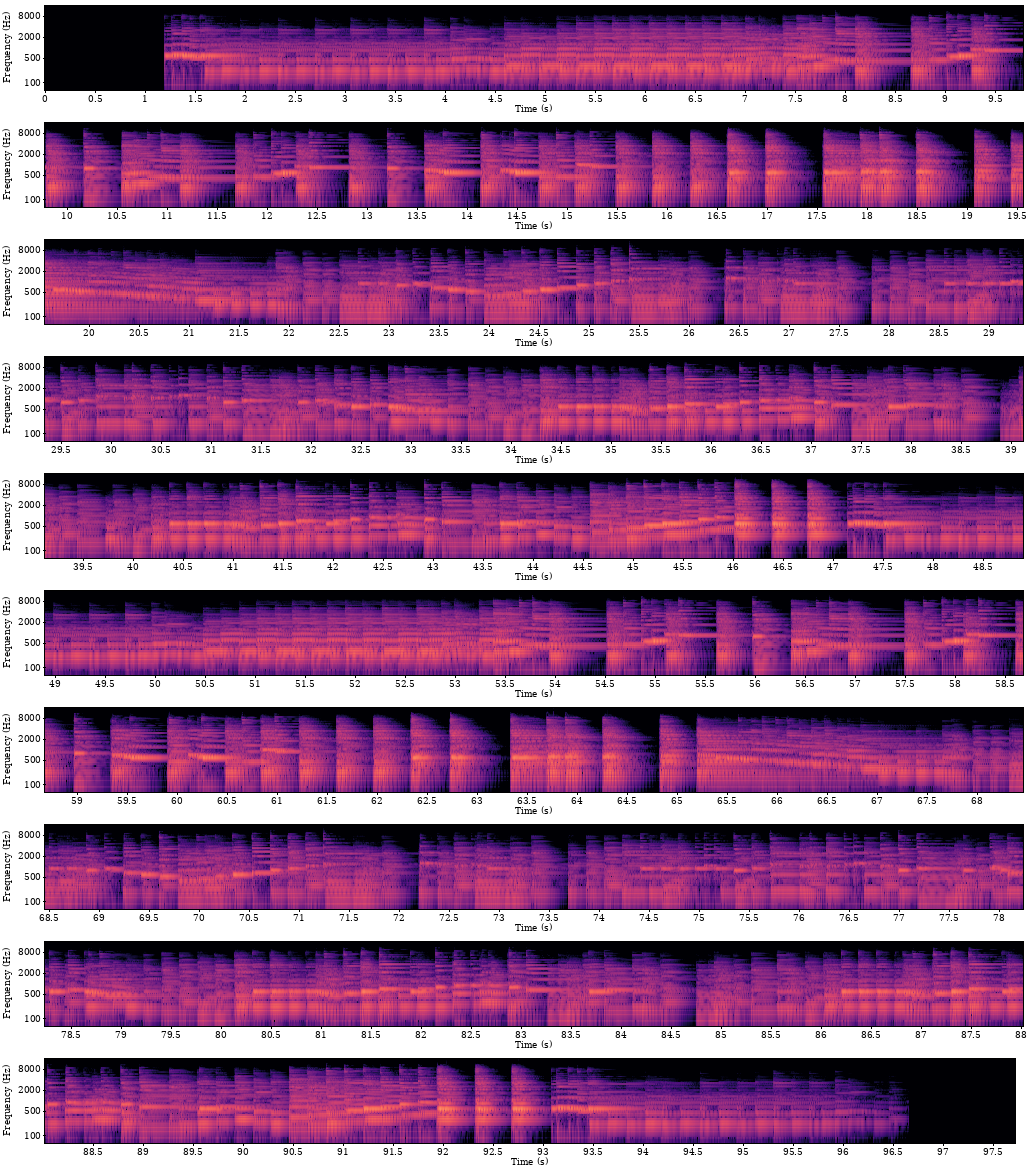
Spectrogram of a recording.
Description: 【ピアノ楽譜付き】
